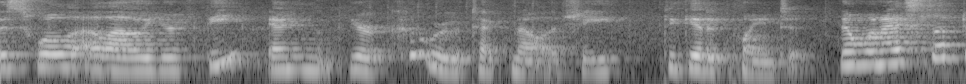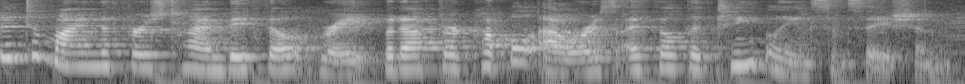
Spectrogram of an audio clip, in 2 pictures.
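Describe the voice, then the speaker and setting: Animated and fairly quick, a woman talks at a fairly high pitch with ordinary pitch variation and hardly any pauses, while audible room echo and noticeable background noise come through. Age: 60s. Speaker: shoe reviewer. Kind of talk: product review.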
